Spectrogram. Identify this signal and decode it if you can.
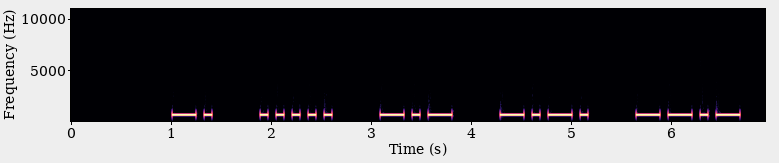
Morse code, heard as a keyed tone, about 15 wpm, spaced as for 11 wpm, 700 Hz. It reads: N5KCQ
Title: USA Call Signs - 5 Characters - 2x Character Spacing - 15wpm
